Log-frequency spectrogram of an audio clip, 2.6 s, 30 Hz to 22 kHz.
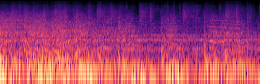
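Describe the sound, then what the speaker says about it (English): Rapid Vulcan cannon fire in Sonic 06, a dense, rumbling burst of gunfire mixed with crashing game noise, loud and continuous for a few seconds with no talking. "I know he's firing missiles, but I hear Vulcan cannon."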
